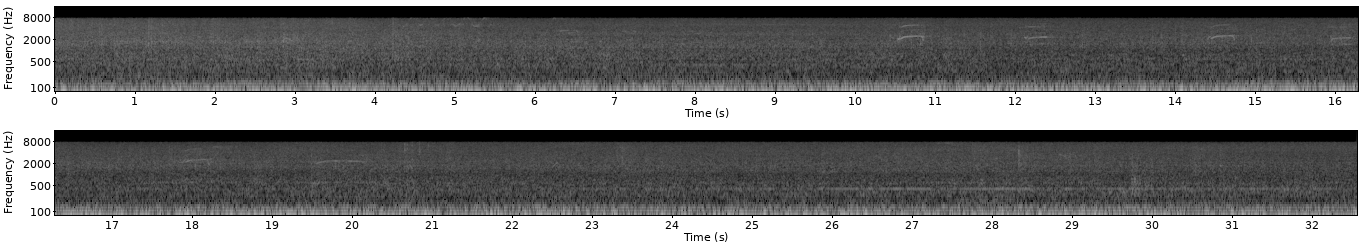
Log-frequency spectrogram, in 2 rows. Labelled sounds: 10.4	10.9	killer whale, southern resident, 1.8 to 3.2 kHz
12.1	12.5	killer whale, southern resident, 1.5 to 3.1 kHz
14.3	14.8	killer whale, southern resident, 2.0 to 3.3 kHz
17.8	18.3	killer whale, southern resident, 1.9 to 2.8 kHz
19.4	20.1	killer whale, southern resident, 1.7 to 2.4 kHz

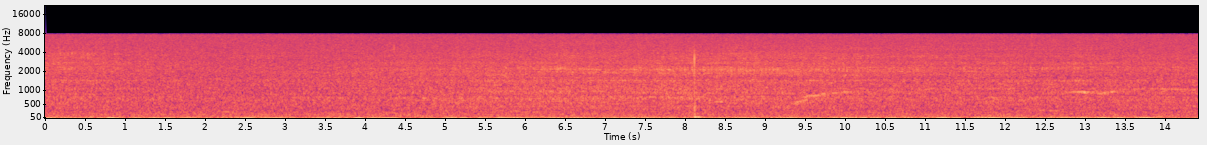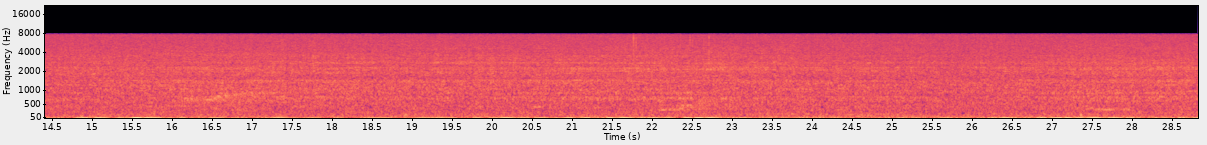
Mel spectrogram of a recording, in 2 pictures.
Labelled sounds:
9.5	9.8	humpback whale, 0.80 to 0.93 kHz
12.8	13.1	humpback whale, 0.86 to 0.99 kHz

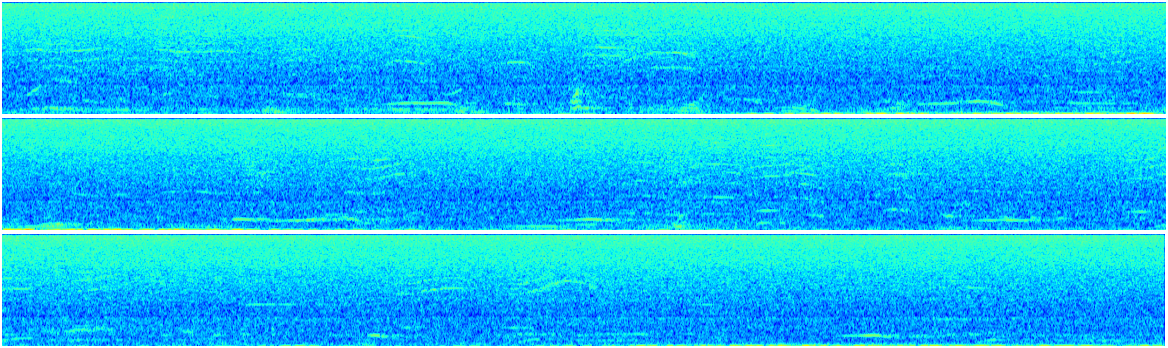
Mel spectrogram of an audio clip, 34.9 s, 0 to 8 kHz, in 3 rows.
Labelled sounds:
0.7	1.9	humpback whale, 1.9 to 2.2 kHz
3.8	5.4	humpback whale, 1.3 to 3.2 kHz
6.0	7.2	humpback whale, 1.2 to 2.3 kHz
15.3	15.7	humpback whale, 1.5 to 2.2 kHz
19.5	19.8	humpback whale, 1.6 to 1.8 kHz
23.2	23.6	humpback whale, 1.7 to 1.8 kHz
25.7	26.1	humpback whale, 1.1 to 1.2 kHz
27.5	27.9	humpback whale, 1.6 to 1.8 kHz

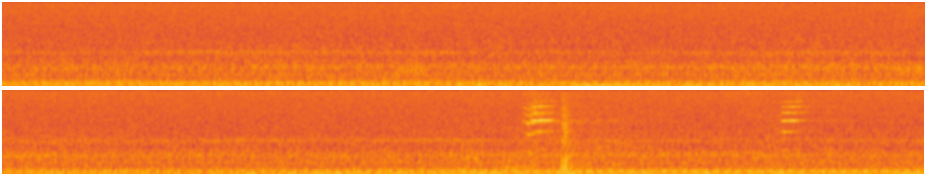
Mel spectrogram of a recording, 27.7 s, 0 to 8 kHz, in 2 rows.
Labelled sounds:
21.6	22.2	killer whale, northern resident, G clan, call N24ii, 1.5 to 5.3 kHz
25.5	26.0	killer whale, northern resident, G clan, call N24ii, 1.6 to 5.3 kHz

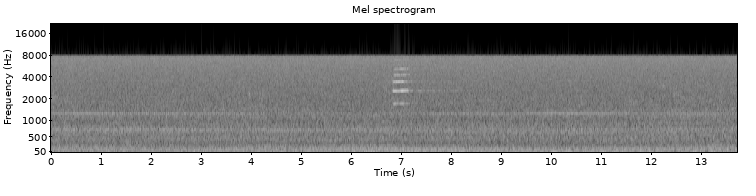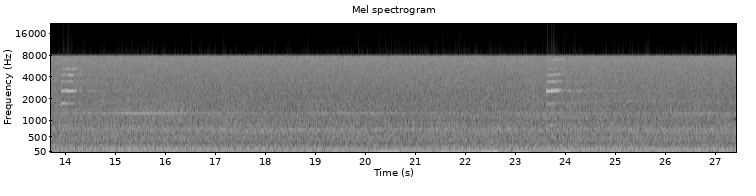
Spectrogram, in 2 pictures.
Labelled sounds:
6.8	7.2	killer whale, northern resident, G clan, call N24ii, 1.6 to 5.2 kHz
13.9	14.3	killer whale, northern resident, G clan, call N24ii, 1.6 to 5.2 kHz
23.6	24.0	killer whale, northern resident, G clan, call N24ii, 2.4 to 7.0 kHz

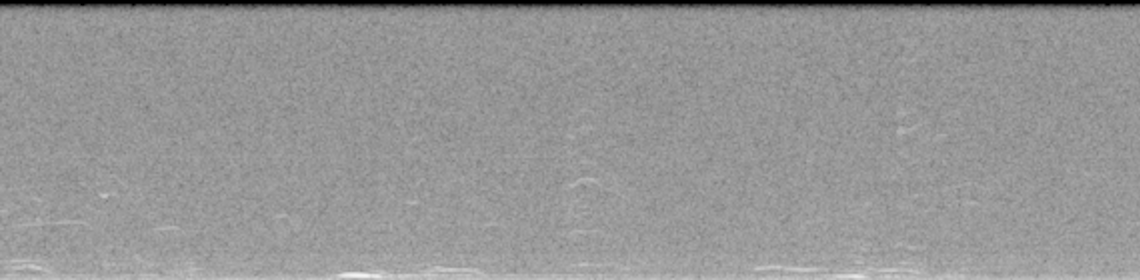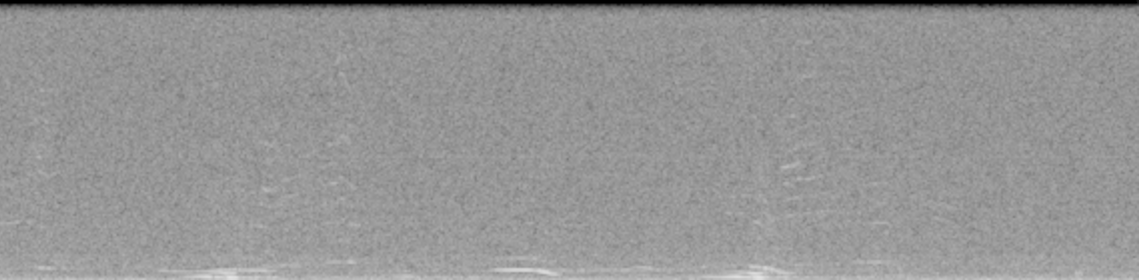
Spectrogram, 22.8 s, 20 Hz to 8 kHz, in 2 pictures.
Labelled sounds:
0.2	0.8	humpback whale, 1.6 to 1.8 kHz
1.5	1.8	humpback whale, 1.4 to 1.6 kHz
5.7	6.0	humpback whale, 2.7 to 2.9 kHz
9.0	9.3	humpback whale, 4.1 to 4.5 kHz

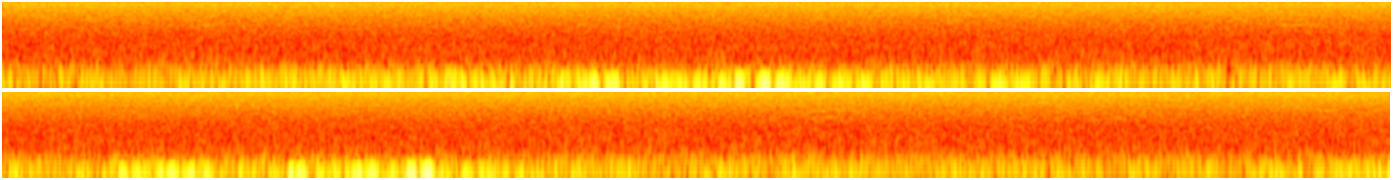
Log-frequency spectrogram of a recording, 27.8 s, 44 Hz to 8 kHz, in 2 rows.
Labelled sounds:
12.8	13.0	killer whale, Bigg's (transient), 1.9 to 2.0 kHz

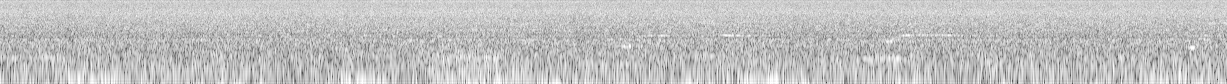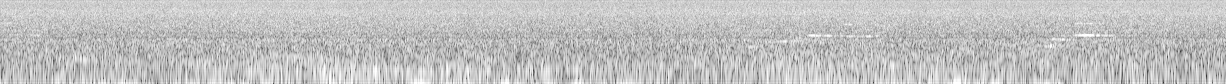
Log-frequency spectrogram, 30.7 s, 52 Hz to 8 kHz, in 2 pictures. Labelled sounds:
28.8	29.0	humpback whale, 0.90 to 2.0 kHz

